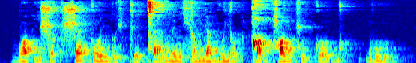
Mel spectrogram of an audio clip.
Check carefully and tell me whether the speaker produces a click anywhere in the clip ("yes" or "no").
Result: yes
